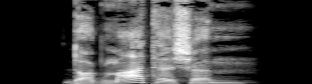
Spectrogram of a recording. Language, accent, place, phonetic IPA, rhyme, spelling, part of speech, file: German, Germany, Berlin, [dɔˈɡmaːtɪʃm̩], -aːtɪʃm̩, dogmatischem, adjective, De-dogmatischem.ogg
- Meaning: strong dative masculine/neuter singular of dogmatisch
